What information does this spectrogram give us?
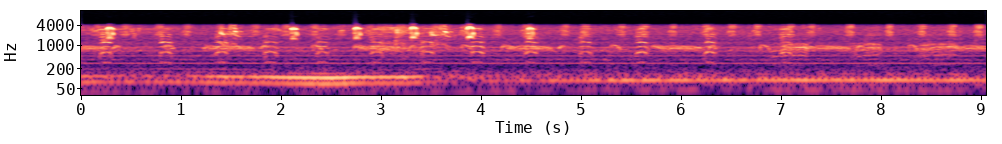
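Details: Egyptian geese from two families fighting at Gowrie dam waterhole, Djuma Game Reserve, Sabi Sand, South Africa, in the early morning; rapid harsh honks, about four a second, over a steady low hum.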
